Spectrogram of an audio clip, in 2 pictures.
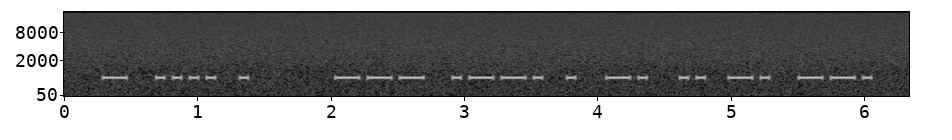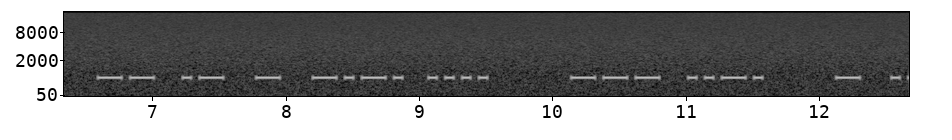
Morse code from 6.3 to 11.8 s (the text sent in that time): MATCH OF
